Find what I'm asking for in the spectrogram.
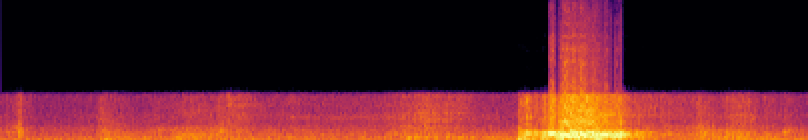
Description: me at the library sneezing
